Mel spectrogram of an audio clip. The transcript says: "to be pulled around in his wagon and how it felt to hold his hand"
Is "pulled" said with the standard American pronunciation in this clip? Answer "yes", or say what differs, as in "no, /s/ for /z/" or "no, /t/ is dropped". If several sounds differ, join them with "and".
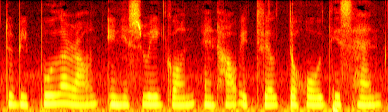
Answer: no, /d/ is dropped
